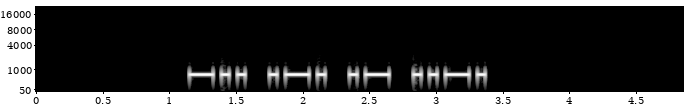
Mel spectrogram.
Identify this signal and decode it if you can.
Morse code, heard as a keyed tone, about 20 wpm, 700 Hz. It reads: DRAF
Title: Build A Word - 1 Letter At A Time - 5-Letter Words - 20wpm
